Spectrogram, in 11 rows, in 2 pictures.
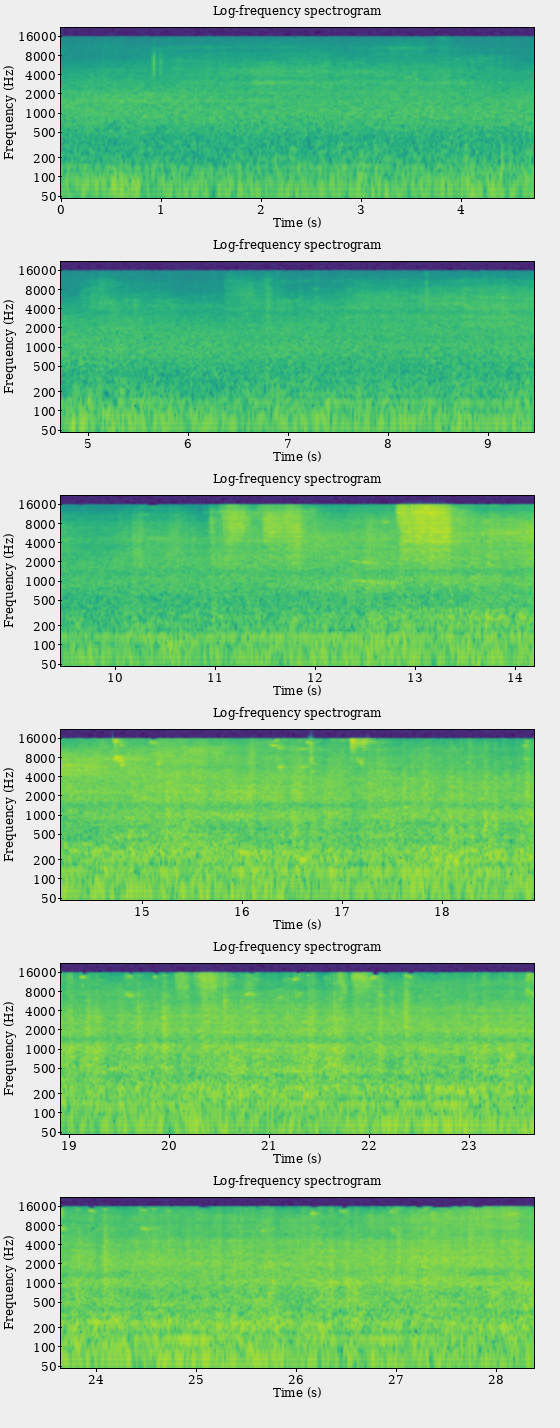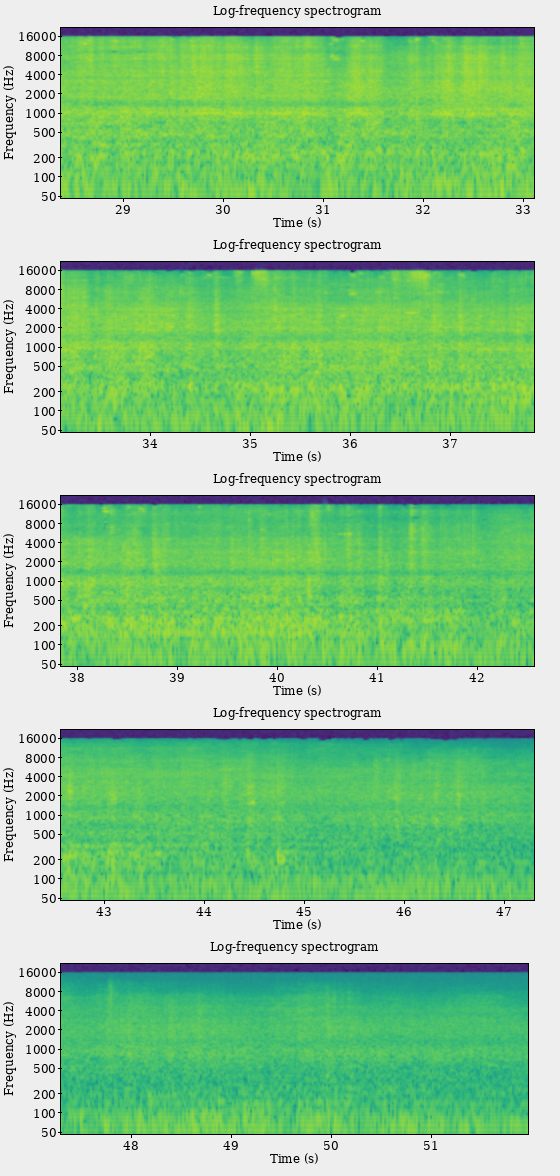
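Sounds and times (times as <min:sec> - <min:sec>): train wheels clattering over rail joints: 0:10.0 - 0:47.0.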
